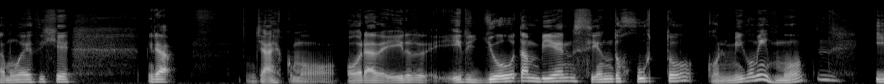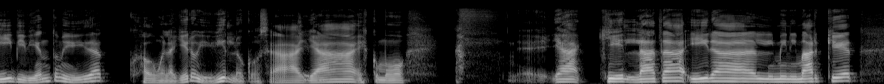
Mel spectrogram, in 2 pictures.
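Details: Adult man who lives with stuttering, speaking Spanish; stuttering.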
